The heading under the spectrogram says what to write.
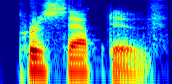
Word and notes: perceptive: American English

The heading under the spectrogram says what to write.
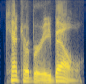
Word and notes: Canterbury bell: American English

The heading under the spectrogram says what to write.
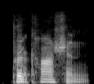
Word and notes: precaution: American English

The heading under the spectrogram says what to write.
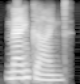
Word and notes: mankind: Indian

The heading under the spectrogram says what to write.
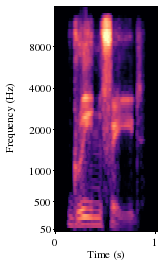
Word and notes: greenfeed: British English

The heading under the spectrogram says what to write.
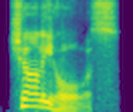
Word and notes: charley horse: British English

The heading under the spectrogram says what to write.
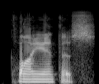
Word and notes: clianthus: American English

